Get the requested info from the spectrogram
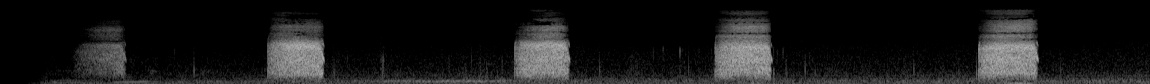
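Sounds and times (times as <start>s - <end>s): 
Barn owl giving harsh hissing screeches: 0.8s - 1.3s, 2.7s - 3.3s, 5.1s - 5.8s, 7.1s - 7.8s, 9.8s - 10.4s.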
